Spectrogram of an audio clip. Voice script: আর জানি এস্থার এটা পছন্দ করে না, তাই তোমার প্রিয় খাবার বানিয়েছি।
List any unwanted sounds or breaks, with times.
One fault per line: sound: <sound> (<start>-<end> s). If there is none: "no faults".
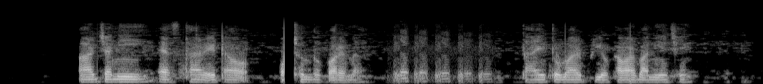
sound: dropout (2.8-2.9 s)
sound: laugh (3.9-4.9 s)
